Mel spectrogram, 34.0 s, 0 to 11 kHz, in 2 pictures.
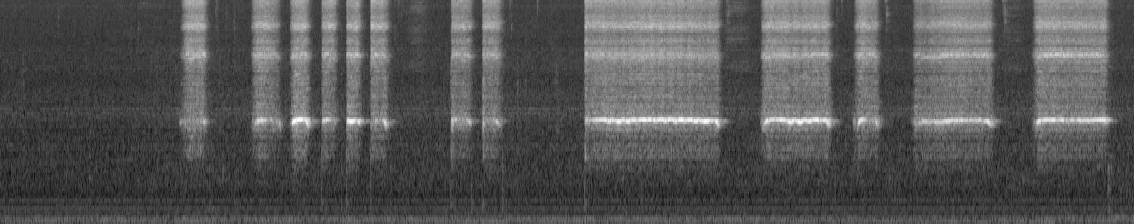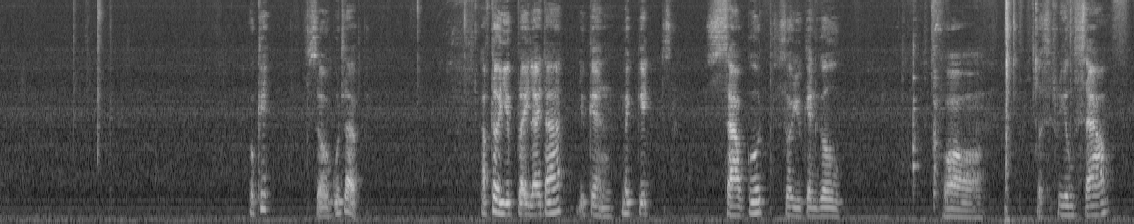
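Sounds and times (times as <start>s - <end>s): breathy whistle blown across tube: 2.7s - 3.2s, 3.8s - 6.0s, 6.8s - 7.6s, 8.8s - 16.8s.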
